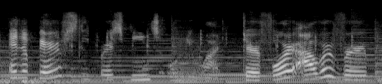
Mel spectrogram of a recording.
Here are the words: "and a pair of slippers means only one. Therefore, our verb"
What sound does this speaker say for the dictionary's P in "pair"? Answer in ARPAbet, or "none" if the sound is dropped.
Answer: P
